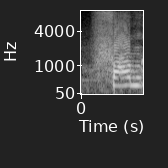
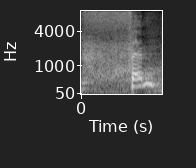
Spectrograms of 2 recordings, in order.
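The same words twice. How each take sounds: First: The vowel is pronounced like an open 'a'. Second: The vowel is pronounced like an 'e'. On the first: "on prononce euh, femme" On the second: "à la place de femme"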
